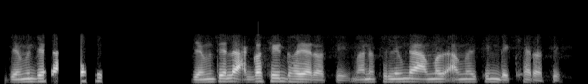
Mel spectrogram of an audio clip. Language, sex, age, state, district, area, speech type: Odia, male, 18-30, Odisha, Ganjam, urban, conversation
